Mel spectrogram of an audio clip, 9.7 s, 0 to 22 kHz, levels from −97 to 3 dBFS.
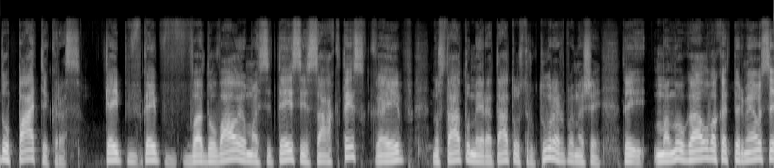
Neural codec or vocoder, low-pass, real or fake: none; 14.4 kHz; real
